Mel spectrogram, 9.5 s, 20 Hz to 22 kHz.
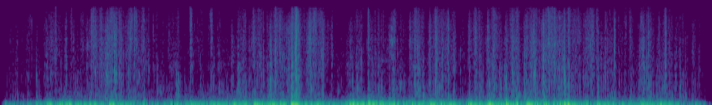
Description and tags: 29-Fuego - Viento-consolidated
Air, Fire, Wind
